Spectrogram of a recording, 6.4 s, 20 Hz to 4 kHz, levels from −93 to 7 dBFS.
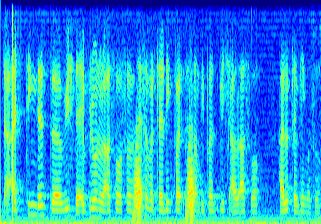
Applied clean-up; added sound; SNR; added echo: none; Brass instrument + Crackle; 1 dB; none.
